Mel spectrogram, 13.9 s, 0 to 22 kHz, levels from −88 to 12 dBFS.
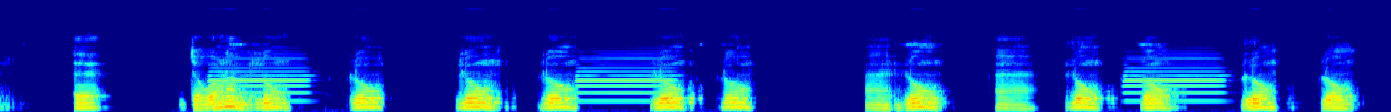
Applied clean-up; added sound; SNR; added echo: none; Wind instrument, woodwind instrument; 14 dB; none.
